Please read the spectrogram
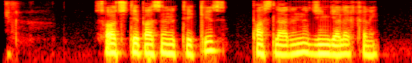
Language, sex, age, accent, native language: Uzbek, male, 25-34, Sirdaryo, Uzbek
